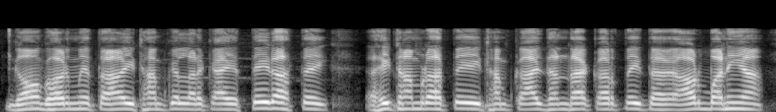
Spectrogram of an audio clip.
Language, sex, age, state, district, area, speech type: Maithili, male, 60+, Bihar, Muzaffarpur, urban, spontaneous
